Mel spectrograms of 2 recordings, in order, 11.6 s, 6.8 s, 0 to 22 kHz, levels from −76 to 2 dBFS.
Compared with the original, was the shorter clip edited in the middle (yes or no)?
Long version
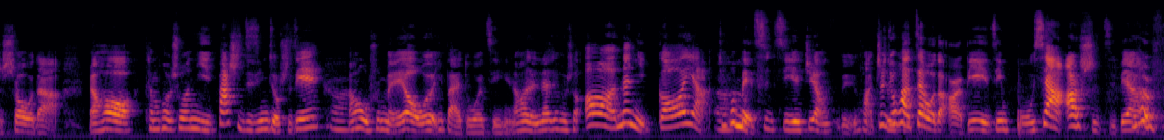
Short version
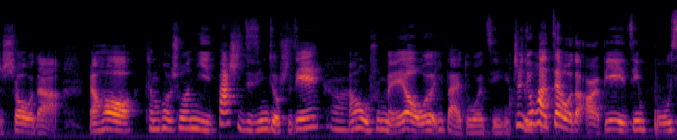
yes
